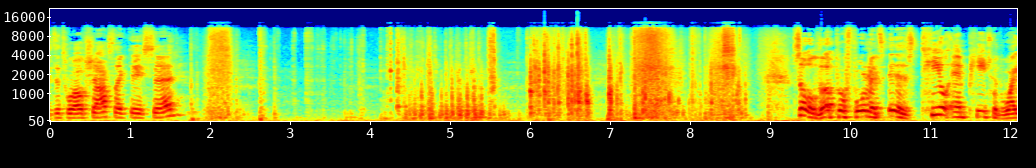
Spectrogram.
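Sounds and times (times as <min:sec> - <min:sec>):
cardboard rustling: 0:01.8 - 0:09.1.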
